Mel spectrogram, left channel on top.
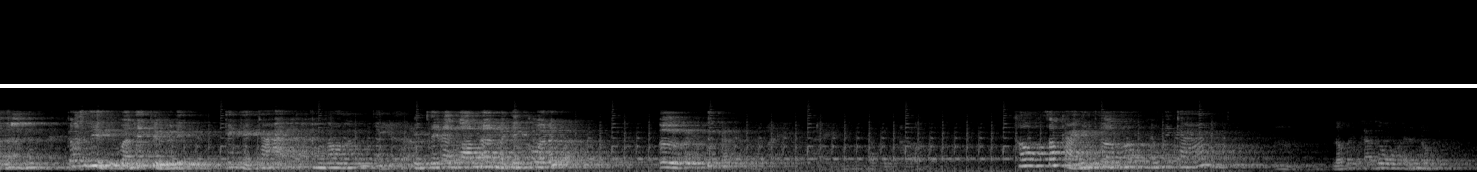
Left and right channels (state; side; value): silent; left; 56 dB below the other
